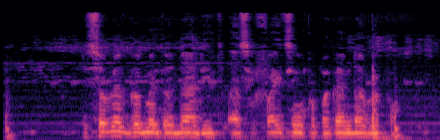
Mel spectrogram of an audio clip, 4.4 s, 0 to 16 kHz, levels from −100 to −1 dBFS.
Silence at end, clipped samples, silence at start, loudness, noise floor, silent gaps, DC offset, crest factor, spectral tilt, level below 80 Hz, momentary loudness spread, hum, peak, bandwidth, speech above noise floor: 0.3 s; under 0.1%; 0.05 s; -35 LUFS; -64 dBFS; none; under 0.1%; 16 dB; -6.5 dB/octave; -56 dBFS; 10 LU; none; -18 dBFS; 11.5 kHz; 31 dB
